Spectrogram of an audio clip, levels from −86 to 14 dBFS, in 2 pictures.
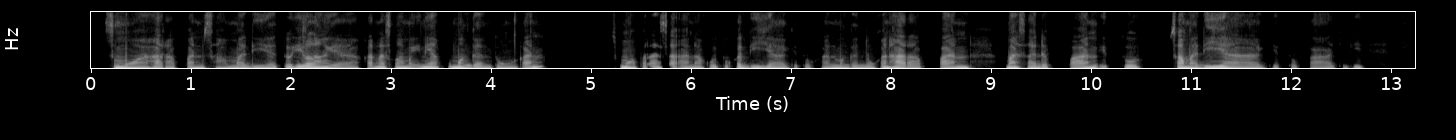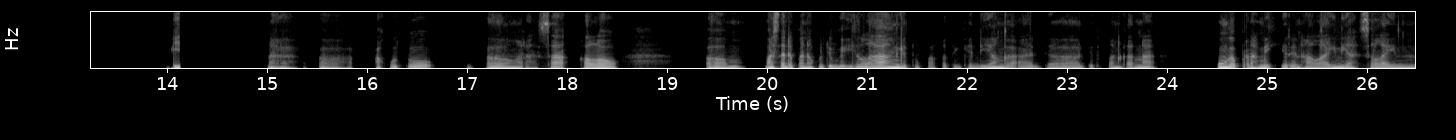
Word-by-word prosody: semua 190 -1 +5
harapan 190 0 -3
sama 185 -1 -2
dia 190 +2 -2
tuh 275 0 -1
hilang 230 -5 +6
ya 180 0 -3
karena 210 +5 +1
selama 210 -5 -1
ini 225 +6 +5
aku 235 +1 0
menggantungkan, 185 - +1 0.7
semua 205 -2 +3
perasaan 195 0 -6
aku 205 +2 -6
tuh 270 - -14
ke 225 - 0
dia, 195 -2 -1
gitu 180 - -16
kan. 185 0 -3
Menggantungkan 185 +2 0
harapan, 185 +2 -1 0.3
masa 205 0 +2
depan, 195 0 0
itu 240 +6 -5 0.3
sama 195 -2 +5
dia 195 -4 +4
gitu, 190 -1 -18
Kak, 85 +1 -13
jadi 205 +5 -14 1.3
It 210 0 +3 0.8
nah, 190 -3 -5 0.2
eee, 180 -2 -7 0.4
aku 220 +4 -10
tuh, 275 +2 -3 0.7
eee, 205 -1 +2
ngerasa 195 +3 -6 0.3
kalau, 215 +5 +1 0.9
eee, 195 0 +1 0.4
masa 215 +1 +4
depan 205 0 -1
aku 265 - -11
juga 200 -2 -3
hilang 210 -2 +5
gitu, 195 -1 -2
Kak, - - -18
ketika 195 0 -16
dia 190 +2 -2
nggak 195 -1 -1
ada, 195 0 -7
gitu - - -19
kan, 200 - -4
karena 205 +1 -3 0.7
aku - - -14
nggak 180 -4 +5
pernah 190 0 -2
mikirin 185 0 -4
hal 185 - -3
lain 190 +2 +3
ya 195 0 0
selain, 185 -3 -3
195 Hz, 140 wpm, -24 LUFS, 185-205 Hz, 1.3 s, hilang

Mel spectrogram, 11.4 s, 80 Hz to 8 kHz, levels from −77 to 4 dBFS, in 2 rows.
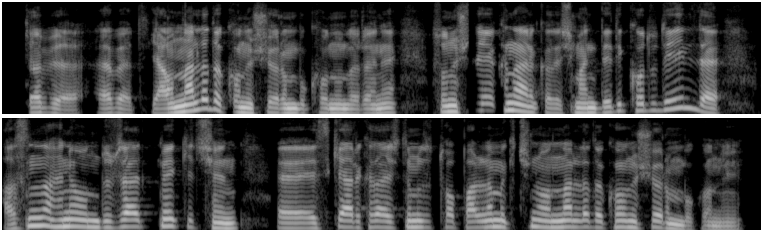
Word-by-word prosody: Tabii, 120 -7 -2
evet. 120 -2 -4
Ya, 115 0 +3
onlarla 170 - +6
da 210 -5 +2
konuşuyorum 125 -3 +1
bu 110 - -7
konuları. 115 -2 -1
Hani, 120 +2 +1 0.2
sonuçta 155 +4 +1
yakın 185 +2 +1
arkadaşım. 125 - +1
Hani, 125 0 +3
dedikodu 180 +6 -3
değil 235 +2 -1
de - - +2 0.3
aslında, 205 -1 +1
hani, 185 +1 +4
onu 170 -2 +2
düzeltmek 180 +3 0
için, 140 -4 0 0.3
eee, 135 0 +2
eski 140 +6 -1
arkadaşlığımızı 165 0 0
toparlamak 160 0 -1
için 185 -2 -4
onlarla 165 +1 +1
da 160 - -2
konuşuyorum 160 -6 -1
bu 105 - -9
konuyu. 100 0 -6
155 Hz, 165 wpm, -23 LUFS, 125-175 Hz, 0.3 s, onlarla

